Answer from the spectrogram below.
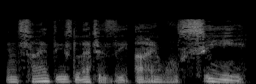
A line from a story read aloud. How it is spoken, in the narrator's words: Klaus muttered again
